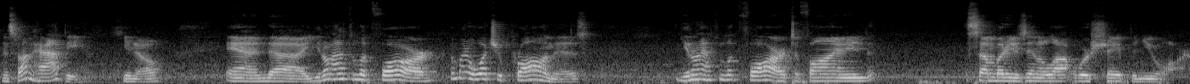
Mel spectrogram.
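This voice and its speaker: Amid noticeable background noise and audible room echo, a man speaks at a fairly high pitch with lively intonation. He keeps a moderate pace but pauses long and often. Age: 60s. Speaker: cancer patient addressing family and friends. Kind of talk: personal video message. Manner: casual, conversational with many fillers.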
